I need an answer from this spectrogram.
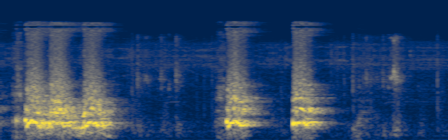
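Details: Golden retriever Miles barks at a walking Star Wars Lego AT-AT. A long, loud bark opens the clip, then two shorter, punchy barks follow about a second apart, with quiet room noise between them.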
